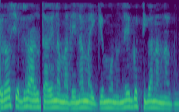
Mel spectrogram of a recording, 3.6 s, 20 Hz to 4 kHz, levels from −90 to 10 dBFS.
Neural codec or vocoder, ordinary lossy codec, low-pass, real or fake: none; AAC, 16 kbps; 3.6 kHz; real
